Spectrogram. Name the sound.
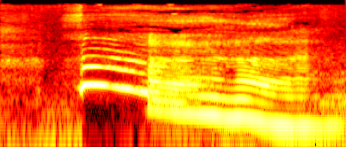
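exaggerated yawn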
